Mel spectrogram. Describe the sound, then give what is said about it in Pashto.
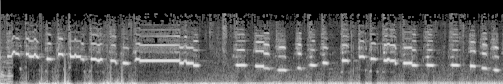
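A shepelai flute plays in a garden in Kabul: a clear, sustained melody of many notes, moving mostly in falling phrases, heard over a steady low background rumble. “مونږ خو له ډېر لرې د تاسې د شپېلۍ په غږ پسې راغلو.”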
